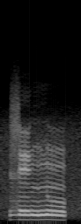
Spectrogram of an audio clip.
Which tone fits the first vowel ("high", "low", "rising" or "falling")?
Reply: high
